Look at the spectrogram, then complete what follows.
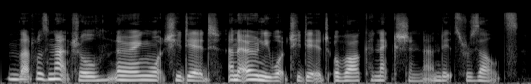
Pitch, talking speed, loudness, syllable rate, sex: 190 Hz, 205 wpm, -18 LUFS, 5.0 syllables/s, female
